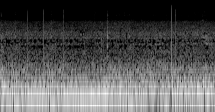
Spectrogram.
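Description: A steady low rumble with a few faint high ticks over it.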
